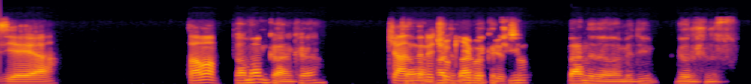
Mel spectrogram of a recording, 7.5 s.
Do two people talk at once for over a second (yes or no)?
yes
